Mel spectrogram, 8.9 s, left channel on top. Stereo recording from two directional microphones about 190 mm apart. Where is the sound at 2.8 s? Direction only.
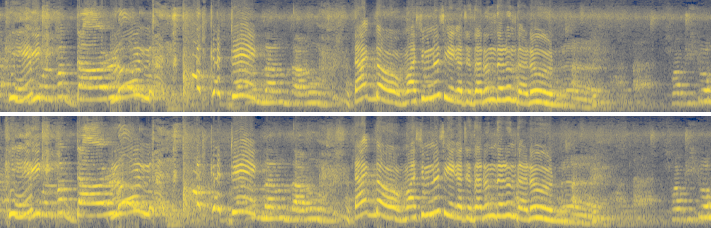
15° left (ahead or behind).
